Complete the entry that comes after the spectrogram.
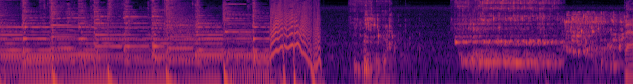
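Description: A toilet flushes loudly in a drain service radio ad, opening over a musical backing, then a rushing gurgle of water drains away before a second surge of water follows briefly.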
